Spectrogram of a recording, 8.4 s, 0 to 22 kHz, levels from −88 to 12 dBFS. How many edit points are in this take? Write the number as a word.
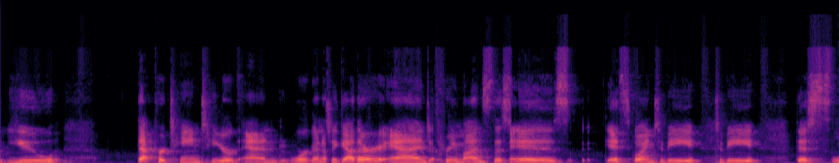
six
